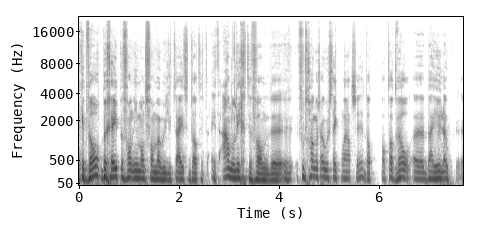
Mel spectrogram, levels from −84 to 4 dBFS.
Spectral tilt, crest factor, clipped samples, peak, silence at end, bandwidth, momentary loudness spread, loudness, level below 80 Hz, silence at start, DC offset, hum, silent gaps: -6.5 dB/octave; 18 dB; under 0.1%; -10 dBFS; 0 s; over 20 kHz; 12 LU; -27 LUFS; -46 dBFS; 0 s; under 0.1%; none; none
